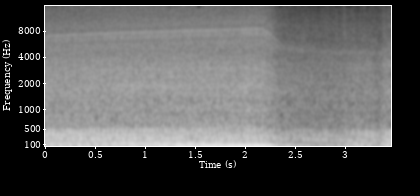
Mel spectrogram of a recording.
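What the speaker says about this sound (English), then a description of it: "the only thing that I'm not really liking about this truck is it needs more engine sounds." International 9900i truck engine in American Truck Simulator, a loud steady low rumble that drops to a quieter idle partway through, with no talking.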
